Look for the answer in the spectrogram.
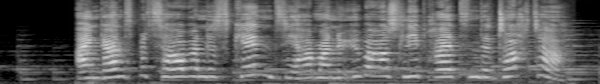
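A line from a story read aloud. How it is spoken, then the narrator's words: Called out. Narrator (German): rief sie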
